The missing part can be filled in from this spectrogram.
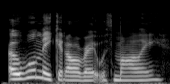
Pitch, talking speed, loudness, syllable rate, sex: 225 Hz, 280 wpm, -17 LUFS, 5.9 syllables/s, female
